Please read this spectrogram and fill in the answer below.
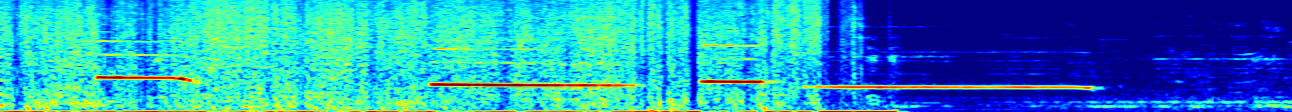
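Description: Loud static-like hiss with a few clicks, over which a series of plain electronic beep tones is held one after another at shifting pitches, the longest two dipping slightly as they end. The hiss cuts off suddenly about four and a half seconds in, leaving the last tone alone and quieter.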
